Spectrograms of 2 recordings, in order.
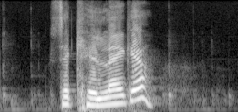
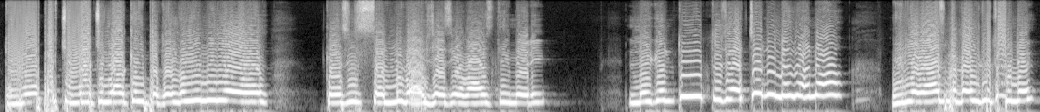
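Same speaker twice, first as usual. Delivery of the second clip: high, loud put-on voice; hoarse from shouting; 6 semitones higher, 3 dB louder than usual. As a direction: rant in a changed funny voice. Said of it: "तुम्हारी आवाज को क्या हुआ यार".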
